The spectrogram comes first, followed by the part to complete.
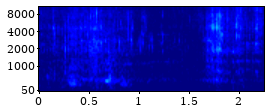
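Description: Faint sips and swallows of a man drinking from a metal water bottle.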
